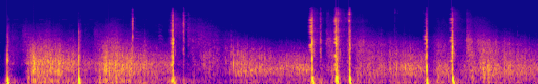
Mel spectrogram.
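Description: Shotguns firing at driven pheasants: about eight sharp shots over five seconds, some in quick pairs, over a steady rushing noise.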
